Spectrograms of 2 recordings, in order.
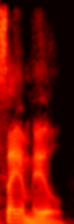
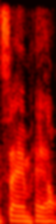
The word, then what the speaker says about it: Sam Hill: I think it's Sam Hill. I think it's Sam Hill. I'm saying Sam Hell. Oh, that's fine. Okay. I just didn't know if you knew you were saying it wrong.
